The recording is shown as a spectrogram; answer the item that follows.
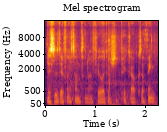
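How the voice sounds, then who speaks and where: A man's voice: fairly low pitch, little pitch movement, very fast, sharp tone, slight background noise. A man chatting and bantering casually as a player in a tabletop role-playing game.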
